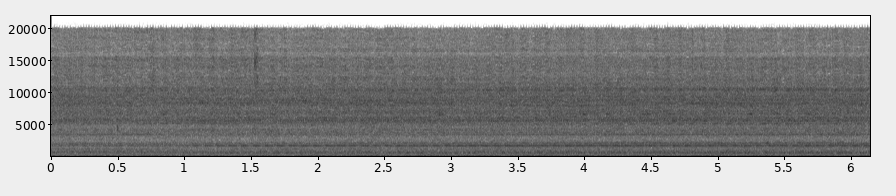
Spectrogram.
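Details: Alternator spinning on an alternator/starter bench tester: a steady, even whirring hum with a strong low drone and no knocks or grinding. Testers remarked it sounded weird, possibly from extra load, but the test read 14.9 and passed as good.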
